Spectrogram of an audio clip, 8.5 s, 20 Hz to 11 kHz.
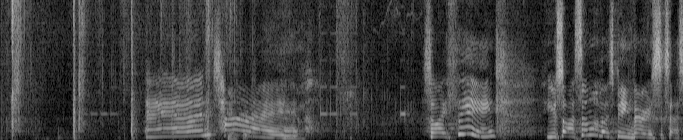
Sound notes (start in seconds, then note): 1.1 timer beeping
